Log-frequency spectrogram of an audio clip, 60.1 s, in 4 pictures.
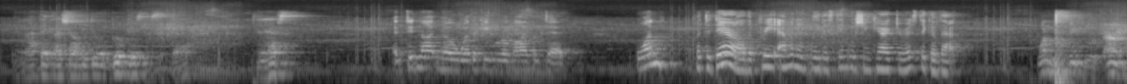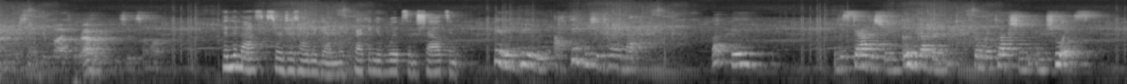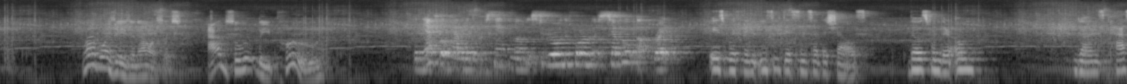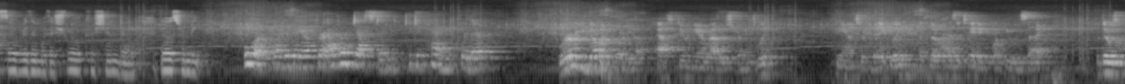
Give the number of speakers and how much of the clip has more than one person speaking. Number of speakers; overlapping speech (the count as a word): nine, no overlap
